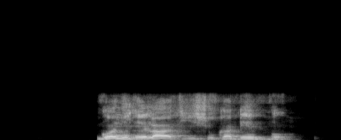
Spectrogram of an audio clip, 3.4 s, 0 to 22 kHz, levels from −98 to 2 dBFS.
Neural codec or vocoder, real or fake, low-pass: codec, 44.1 kHz, 7.8 kbps, Pupu-Codec; fake; 7.2 kHz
